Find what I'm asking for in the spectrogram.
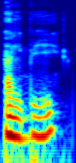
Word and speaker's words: قلبي: The قاف here is not pronounced. Some dialects they do pronounce it, so they say قلبي or بالفصحى قلبي. So قلبي.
